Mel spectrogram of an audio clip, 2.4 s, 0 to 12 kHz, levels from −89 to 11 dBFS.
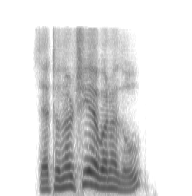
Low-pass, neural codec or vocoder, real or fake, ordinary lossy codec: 7.2 kHz; codec, 16 kHz, 0.3 kbps, FocalCodec; fake; AAC, 32 kbps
